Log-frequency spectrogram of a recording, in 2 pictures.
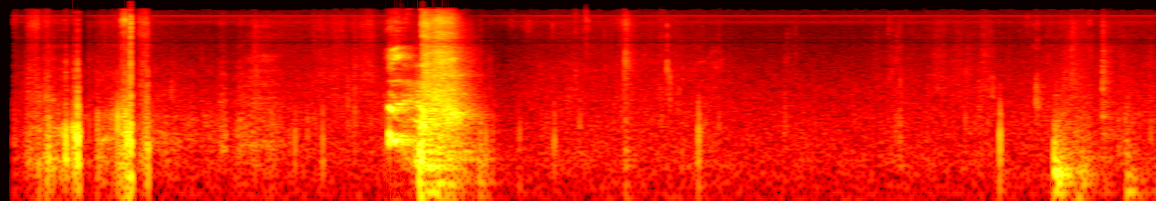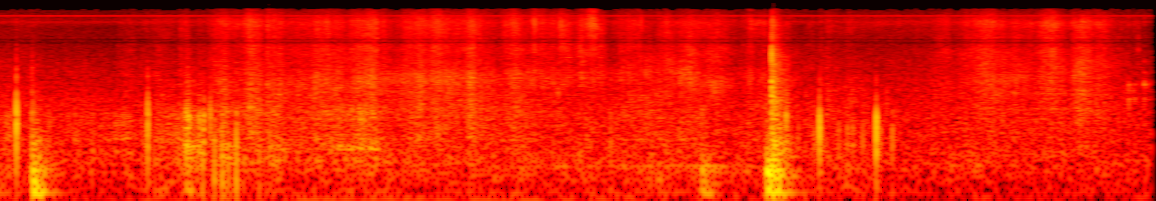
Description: After the parties. Its time for an allergic sneeze.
